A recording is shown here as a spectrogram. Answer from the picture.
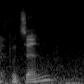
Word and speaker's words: Poutine: Oh yeah, it's pronounced the same way in French too, because like it's pronounced Vladimir Poutine, and then the meal is Poutine, so they're pronounced the same way in French.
